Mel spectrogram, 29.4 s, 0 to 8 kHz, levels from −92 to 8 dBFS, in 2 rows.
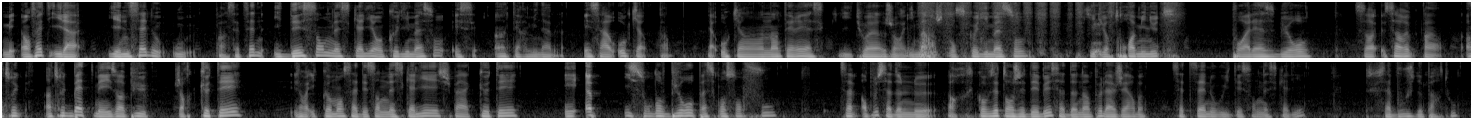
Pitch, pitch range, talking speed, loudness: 115 Hz, 100-125 Hz, 225 wpm, -35 LUFS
